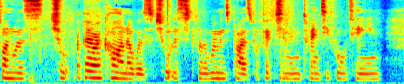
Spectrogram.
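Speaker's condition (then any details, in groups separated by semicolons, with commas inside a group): No condition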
